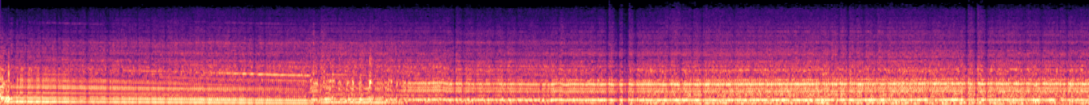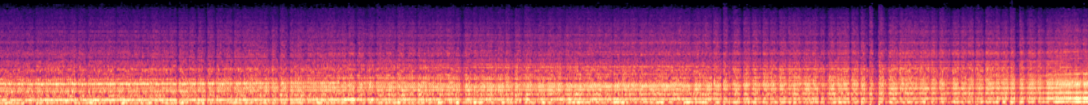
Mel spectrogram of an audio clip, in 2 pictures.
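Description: A motorcycle engine hums steadily, dropping in pitch at a gear change and then slowly rising.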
